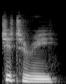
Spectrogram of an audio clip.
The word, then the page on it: jittery: British English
